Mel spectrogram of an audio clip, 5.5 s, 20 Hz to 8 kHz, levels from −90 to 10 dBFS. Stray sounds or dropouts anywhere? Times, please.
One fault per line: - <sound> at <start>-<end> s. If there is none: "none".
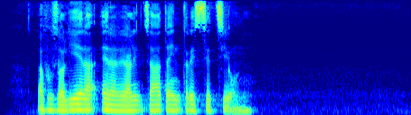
none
